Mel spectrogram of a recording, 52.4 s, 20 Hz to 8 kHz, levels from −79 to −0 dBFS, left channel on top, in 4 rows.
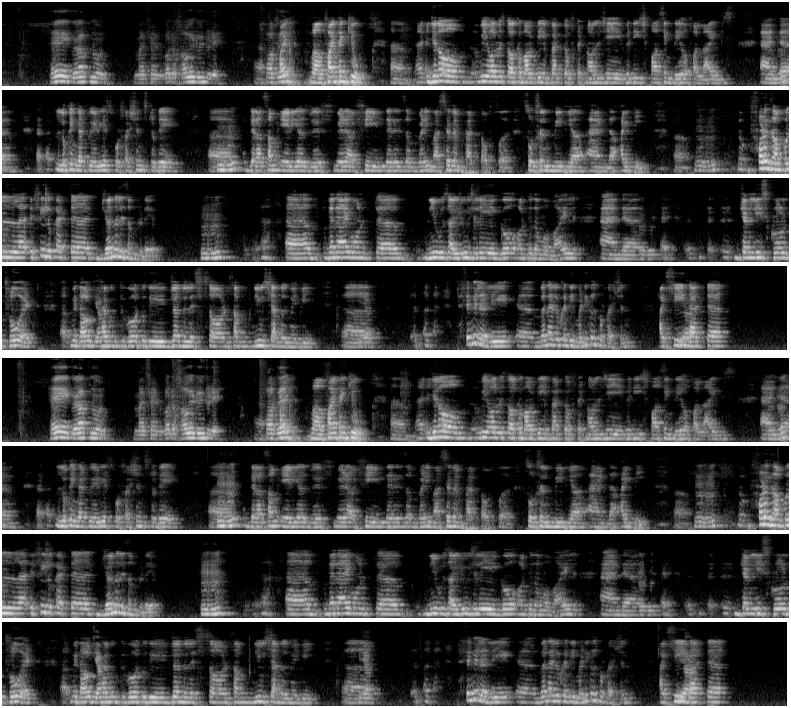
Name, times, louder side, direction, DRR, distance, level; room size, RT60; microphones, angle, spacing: voice 1, 0.8-1.8 2.2-3.7 4.4-4.9 12.8-13.1 16.7-17.2 24.7-25.2 29.5-30.1 36.8-37.2 40.8-41.1 45.3-45.6 50.6-50.9, right 2 dB, 55° right, 1.5 m, -22 dB
voice 2, 4.2-12.1 12.6-13.3 13.7-16.0 16.6-21.6 21.8-24.6 25.4-28.8 30.4-30.7 31.0-35.8 36.2-36.9 37.2-37.4 37.6-39.8 40.3-44.5 45.0-45.5 46.2-46.6 46.9-49.8 50.3-51.3, left 1 dB, 90° left, 5.3 m, -22 dB
28.0 x 9.9 x 2.5 m
head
